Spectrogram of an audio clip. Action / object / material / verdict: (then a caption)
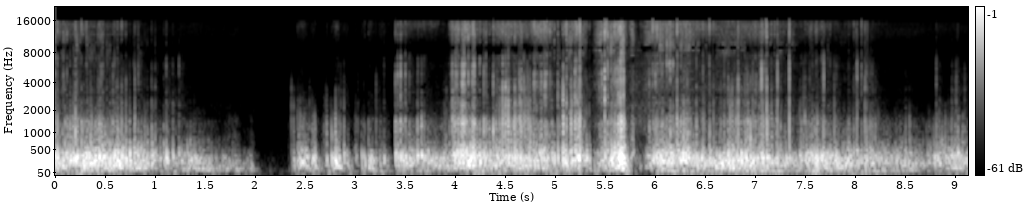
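scrape / woven fabric pillow / fabric / none. Fingernails scratch quickly and roughly across the top surface of a large stuffed cream pillow made of fine-weave fabric. The result is a dense, dull, muffled scratching with most of its energy low to mid, and very little brightness. It stops briefly just after two seconds, swells near the middle, dips again, then continues steadily to the end.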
